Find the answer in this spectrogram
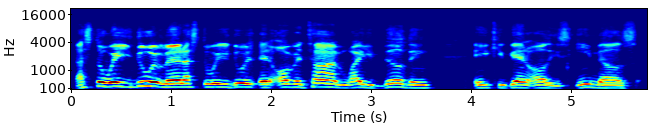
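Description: A young man in a casual chat, giving advice in an animated, slangy way and often repeating phrases. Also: a little high, a little fast. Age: young adult. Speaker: podcast host and music industry adviser. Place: small indoor room, video call. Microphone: desk microphone, close.

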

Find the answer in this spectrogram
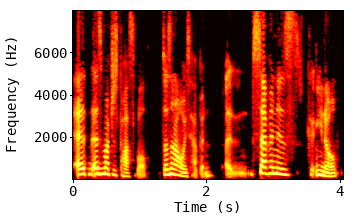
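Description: A woman's voice: on the high side, expressive, a little fast, no room sound. A woman in her forties with an American accent, giving casual conversational advice as a podcast guest on a close microphone. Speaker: podcast guest, accountability coach. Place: home room indoors, video call.

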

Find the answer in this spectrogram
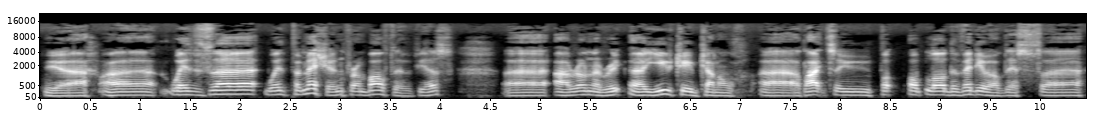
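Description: A man making casual radio contacts with call signs, in halting procedural phrasing. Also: mid-range voice. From England. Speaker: amateur radio operator.

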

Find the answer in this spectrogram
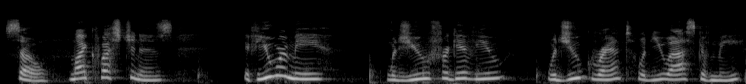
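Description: A woman playing a wronged widow and mother of grown children in an audio drama, earnest, measured and firm but torn. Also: on the high side, lively intonation, a little mellow. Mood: firm, probing.

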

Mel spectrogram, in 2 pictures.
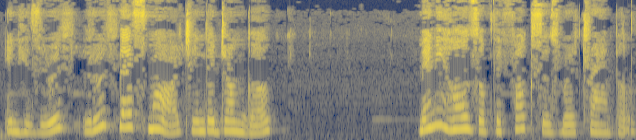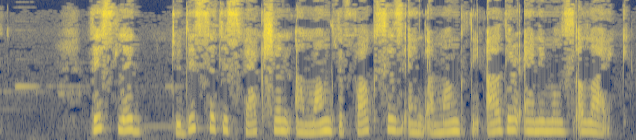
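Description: A woman's voice: fairly high pitch, unhurried, dark tone, husky, soft background music, low-quality recording. A woman reading a scripted children's story as the narrator.

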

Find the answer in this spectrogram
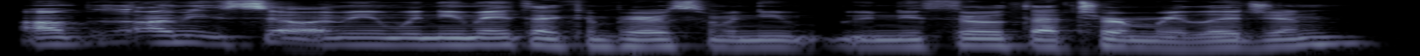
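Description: A Canadian man hosts a relaxed podcast interview in a bright, forward voice. He rambles a bit, restarting his sentences and filling pauses with "um" and "uh.". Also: mid-range voice. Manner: rambling, many fillers and restarts. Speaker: podcast host. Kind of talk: casual interview.

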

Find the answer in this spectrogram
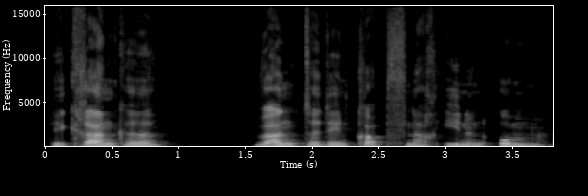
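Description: A man in his thirties reading classic fiction aloud in a deliberate, theatrical storytelling style. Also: on the high side, a bit bright. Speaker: literary reader. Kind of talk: expressive audiobook narration of classic fiction. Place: small indoor room with bookshelves.

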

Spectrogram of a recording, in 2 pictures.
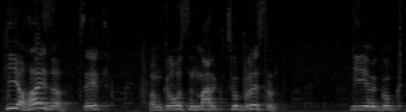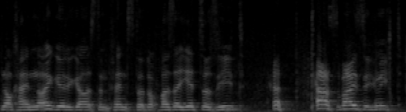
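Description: A woman's voice: fairly high pitch, normal speed, a little mellow. An actress in a 1950s radio play voicing an indignant, long-winded village widow who declaims her complaint insistently and in relished detail. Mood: indignant, elaborate.

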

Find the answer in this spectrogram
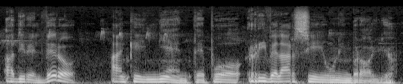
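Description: A man's voice: lowish voice, expressive, measured pace, a little mellow, slight background noise. An actor in a radio drama playing an eccentric, solitary man who insists he does not exist, philosophizing in a provocative, impatient way. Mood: defiant. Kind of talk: Italian radio drama acting.

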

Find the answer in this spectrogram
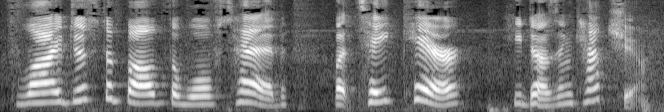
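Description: A woman voicing a bold, quick-thinking young boy in a storybook, confidently calling out. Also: on the high side, animated, a bit bright.

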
